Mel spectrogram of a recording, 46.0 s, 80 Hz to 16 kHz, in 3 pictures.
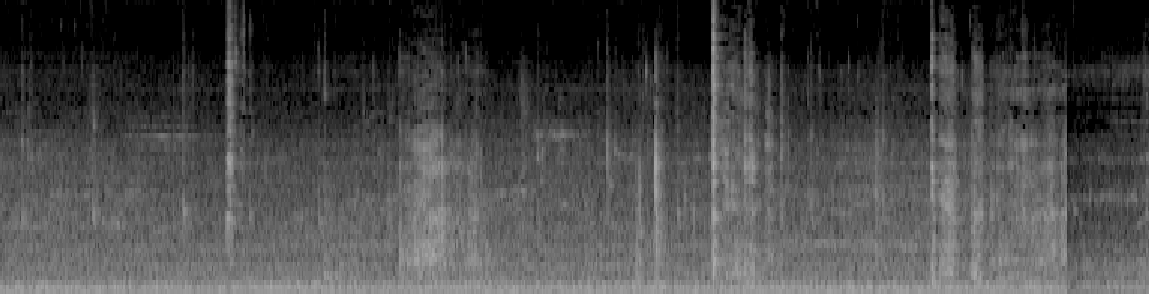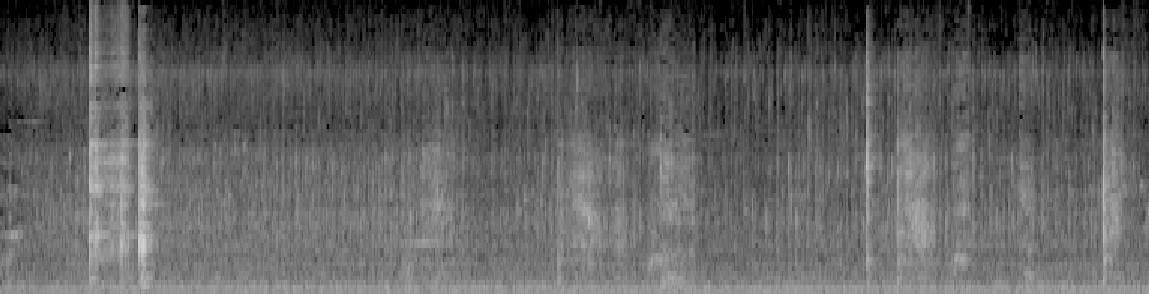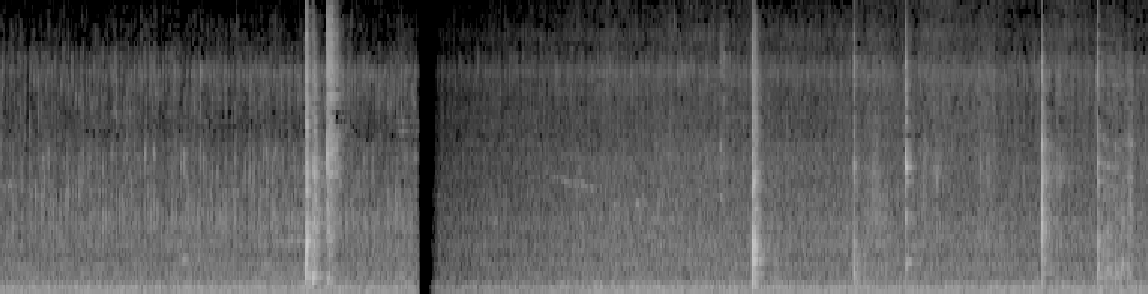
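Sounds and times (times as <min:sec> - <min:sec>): ladle scraping a pan: 0:05.3 - 0:06.5, 0:09.5 - 0:10.5, 0:12.4 - 0:14.2, 0:16.4 - 0:17.5, 0:20.6 - 0:21.5, 0:22.6 - 0:24.7, 0:26.8 - 0:29.3, 0:29.9 - 0:30.5, 0:44.5 - 0:45.9
low hum: 0:13.1 - 0:45.3.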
